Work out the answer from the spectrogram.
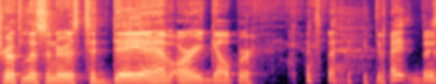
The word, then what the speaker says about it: Ari Galper: Today I have Ari Galper.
